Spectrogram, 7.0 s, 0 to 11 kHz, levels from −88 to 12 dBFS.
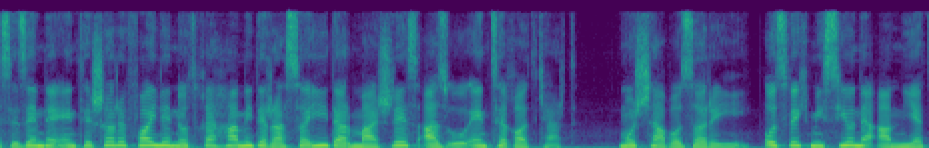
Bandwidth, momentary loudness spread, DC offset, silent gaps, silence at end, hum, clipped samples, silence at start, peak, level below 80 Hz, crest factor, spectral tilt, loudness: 10.5 kHz; 6 LU; under 0.1%; none; 0 s; none; under 0.1%; 0 s; 0 dBFS; -42 dBFS; 14 dB; -5.5 dB/octave; -15 LUFS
